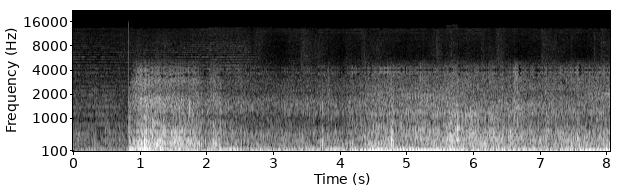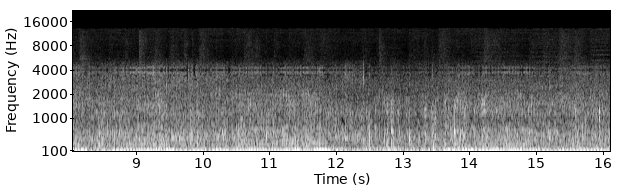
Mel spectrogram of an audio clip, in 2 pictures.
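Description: Motorcycle engines running at low speed over wind buffeting the microphone. The sound comes in abruptly about a second in and grows a little louder and lower after about four seconds.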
